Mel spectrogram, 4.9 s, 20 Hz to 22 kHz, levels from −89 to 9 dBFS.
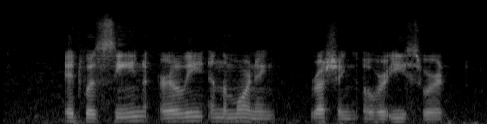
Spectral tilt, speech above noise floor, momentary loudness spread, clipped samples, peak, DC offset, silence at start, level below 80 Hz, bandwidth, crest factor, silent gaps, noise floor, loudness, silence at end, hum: -2.5 dB/octave; 29 dB; 11 LU; under 0.1%; -22 dBFS; under 0.1%; 0.65 s; -74 dBFS; 14.5 kHz; 22 dB; none; -71 dBFS; -41 LUFS; 0.1 s; none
